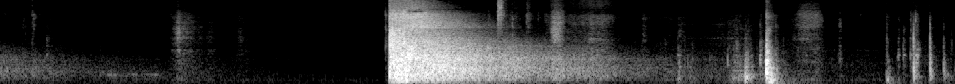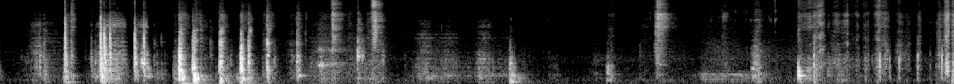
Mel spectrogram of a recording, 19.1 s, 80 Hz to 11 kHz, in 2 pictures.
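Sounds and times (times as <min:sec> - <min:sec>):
rifle shot echo: 0:03.9 - 0:06.4
rifle handling clicks and clacks: 0:04.8 - 0:06.0.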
